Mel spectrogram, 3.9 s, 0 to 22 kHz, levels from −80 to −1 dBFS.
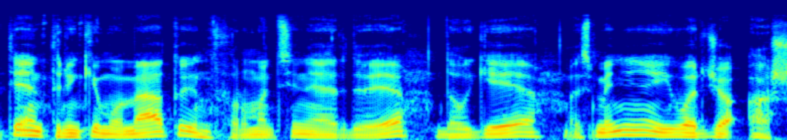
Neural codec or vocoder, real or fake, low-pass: none; real; 14.4 kHz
